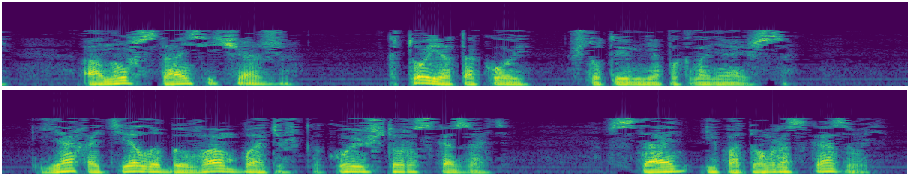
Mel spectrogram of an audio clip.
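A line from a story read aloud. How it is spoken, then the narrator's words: Stern. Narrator (Russian): полагая, что женщина почитает его за святого, строго сказал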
